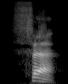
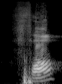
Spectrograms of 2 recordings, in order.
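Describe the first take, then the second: First: The letter is sounded light and thin. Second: The letter is sounded heavy and thick. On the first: The speaker calls it right. "on dit Fa" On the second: The speaker calls it wrong. "On ne dit pas Fa"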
